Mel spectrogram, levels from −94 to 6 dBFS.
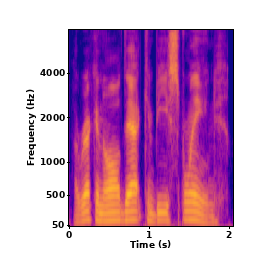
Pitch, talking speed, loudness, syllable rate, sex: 115 Hz, 205 wpm, -16 LUFS, 5.1 syllables/s, male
